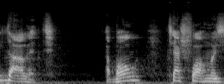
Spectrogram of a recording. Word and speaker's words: Dalet: Podemos encontrar em outras fontes seu nome como sendo Dalet. Contudo, a pronúncia correta é Dalet.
